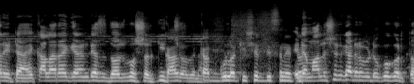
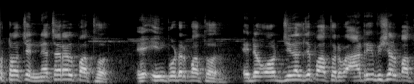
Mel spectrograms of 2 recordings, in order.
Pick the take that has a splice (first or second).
second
